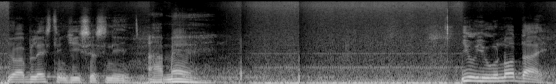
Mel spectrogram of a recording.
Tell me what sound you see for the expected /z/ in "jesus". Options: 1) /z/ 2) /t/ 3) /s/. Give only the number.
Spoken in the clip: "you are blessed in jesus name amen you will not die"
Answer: 3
